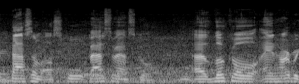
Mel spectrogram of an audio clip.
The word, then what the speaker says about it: Basem Askoul: Is that how you say it? Yeah, Basem Askoul.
